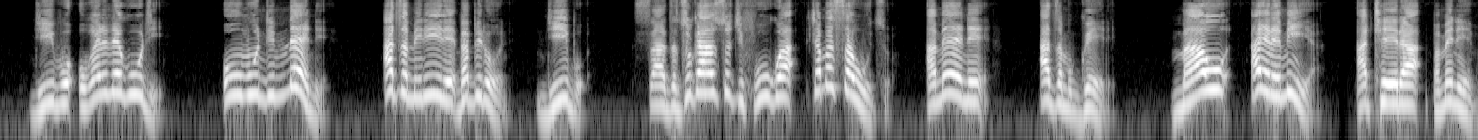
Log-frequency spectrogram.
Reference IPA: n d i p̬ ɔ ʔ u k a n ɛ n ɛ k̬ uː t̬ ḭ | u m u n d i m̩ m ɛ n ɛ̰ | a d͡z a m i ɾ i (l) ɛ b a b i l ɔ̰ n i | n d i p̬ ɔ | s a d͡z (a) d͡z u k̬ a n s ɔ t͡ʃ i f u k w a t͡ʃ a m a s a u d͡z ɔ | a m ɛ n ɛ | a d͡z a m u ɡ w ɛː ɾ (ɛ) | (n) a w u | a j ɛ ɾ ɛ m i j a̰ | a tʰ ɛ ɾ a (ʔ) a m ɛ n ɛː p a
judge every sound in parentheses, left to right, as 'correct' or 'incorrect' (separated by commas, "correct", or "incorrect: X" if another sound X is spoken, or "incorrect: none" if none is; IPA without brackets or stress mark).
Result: incorrect: ɾ, correct, correct, incorrect: m, incorrect: p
